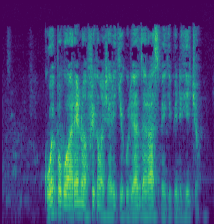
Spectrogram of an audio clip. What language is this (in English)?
Swahili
